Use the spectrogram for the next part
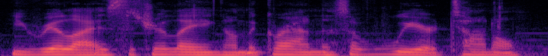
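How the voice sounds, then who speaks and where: A woman's voice: low voice, flat delivery, a little fast, a little mellow, soft background music. An Australian woman streaming a dating game, reading its narration aloud in a playful way. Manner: playful, laughs easily.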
